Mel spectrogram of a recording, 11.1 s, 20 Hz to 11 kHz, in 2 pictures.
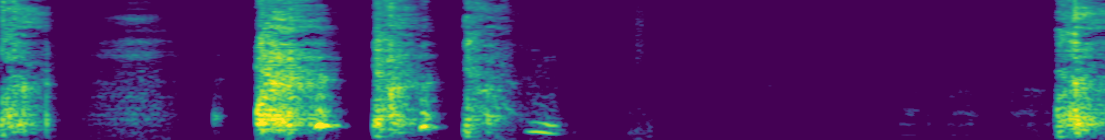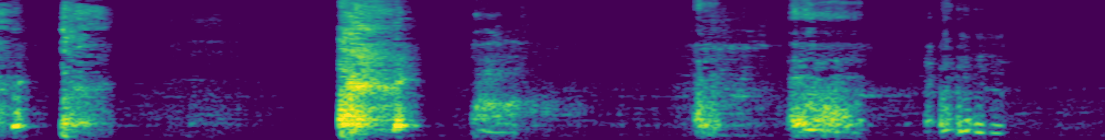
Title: # 36 still coughing up morning junk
